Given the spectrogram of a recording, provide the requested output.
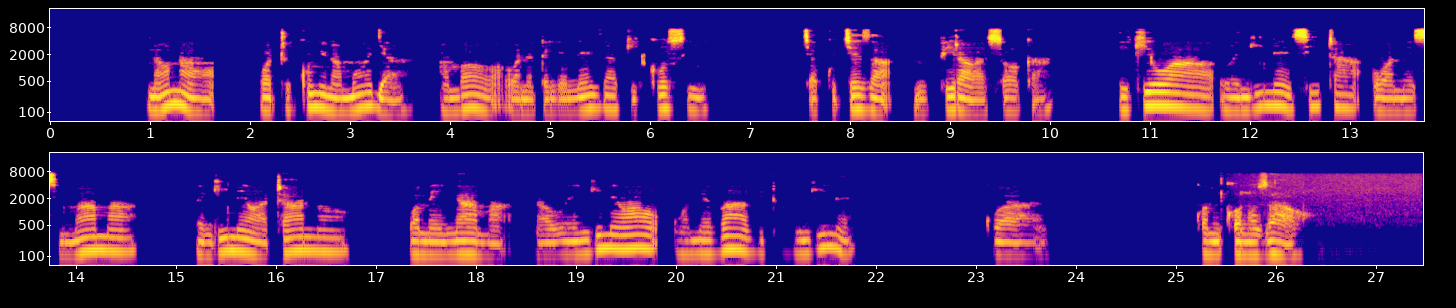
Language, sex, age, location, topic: Swahili, male, 25-35, Kisumu, government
